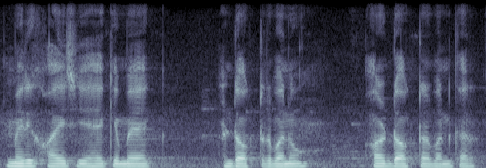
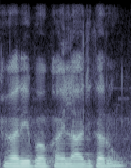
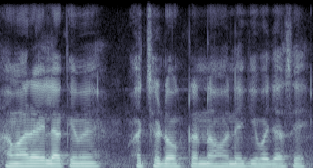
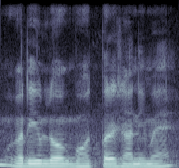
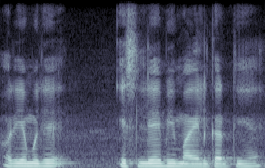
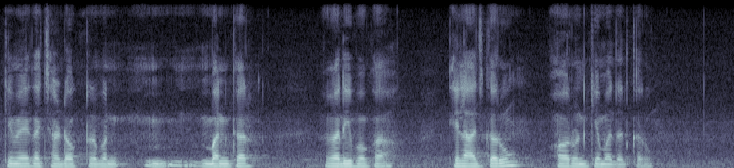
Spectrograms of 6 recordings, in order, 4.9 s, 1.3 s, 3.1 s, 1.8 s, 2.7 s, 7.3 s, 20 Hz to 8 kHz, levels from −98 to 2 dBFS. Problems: constant background noise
